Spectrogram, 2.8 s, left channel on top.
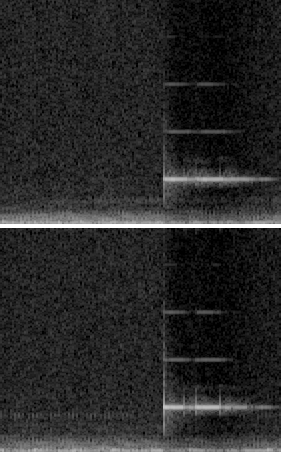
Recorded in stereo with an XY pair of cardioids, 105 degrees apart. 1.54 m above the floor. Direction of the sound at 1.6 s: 60° right.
